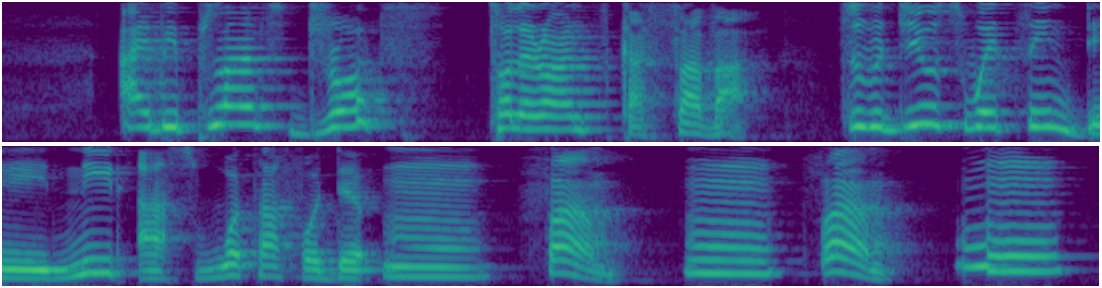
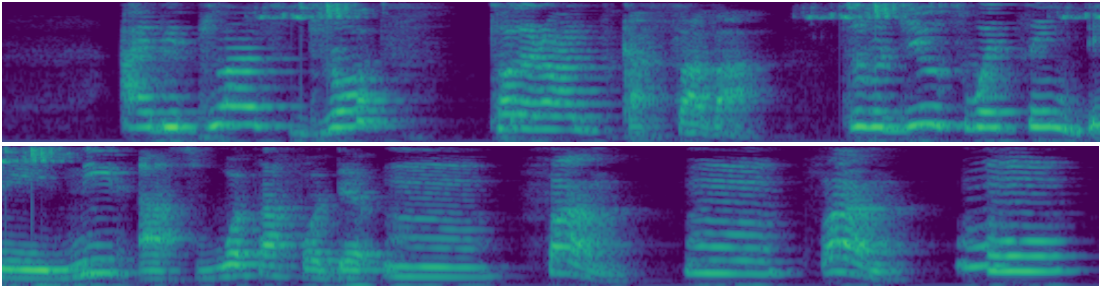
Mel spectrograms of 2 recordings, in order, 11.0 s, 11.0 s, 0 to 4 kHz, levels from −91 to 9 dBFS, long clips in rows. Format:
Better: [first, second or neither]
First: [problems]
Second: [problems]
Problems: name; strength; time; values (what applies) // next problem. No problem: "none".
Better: first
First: none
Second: background sound (Bird vocalization, bird call, bird song); 7 dB below the speech // room echo; dies away in 0.2 s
